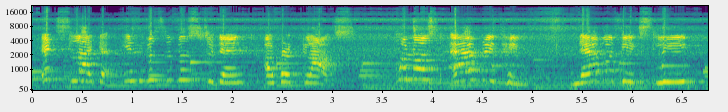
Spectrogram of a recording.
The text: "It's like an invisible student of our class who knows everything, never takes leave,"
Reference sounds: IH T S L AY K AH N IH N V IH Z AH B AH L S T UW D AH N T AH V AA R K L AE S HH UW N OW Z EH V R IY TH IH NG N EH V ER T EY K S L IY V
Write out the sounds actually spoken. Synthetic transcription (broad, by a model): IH T S L AY K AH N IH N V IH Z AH B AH L S T UW D AH N T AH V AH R K L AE S HH UW N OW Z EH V R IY T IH NG N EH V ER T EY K S L IY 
